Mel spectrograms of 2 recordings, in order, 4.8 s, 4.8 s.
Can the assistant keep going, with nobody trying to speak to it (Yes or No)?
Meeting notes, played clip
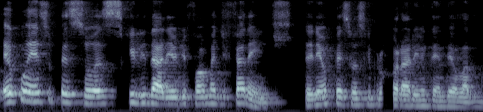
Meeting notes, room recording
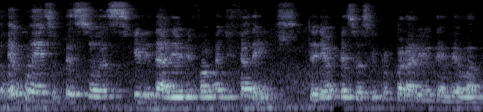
Yes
